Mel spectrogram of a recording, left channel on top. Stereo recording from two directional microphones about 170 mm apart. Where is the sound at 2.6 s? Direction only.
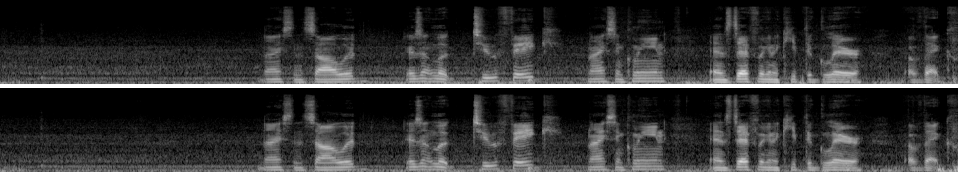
5° left (ahead or behind).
